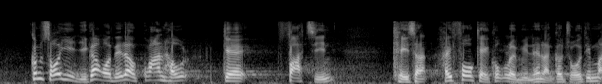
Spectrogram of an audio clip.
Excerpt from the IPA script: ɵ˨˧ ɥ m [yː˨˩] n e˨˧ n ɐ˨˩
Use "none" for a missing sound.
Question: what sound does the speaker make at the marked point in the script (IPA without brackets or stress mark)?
iː˨˩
